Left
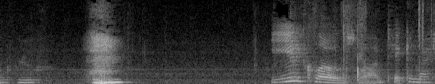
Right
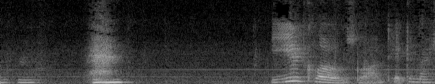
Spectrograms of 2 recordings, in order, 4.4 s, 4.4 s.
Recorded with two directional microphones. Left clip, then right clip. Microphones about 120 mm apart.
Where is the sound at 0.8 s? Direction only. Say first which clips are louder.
Left 3 dB; 20° left (ahead or behind).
